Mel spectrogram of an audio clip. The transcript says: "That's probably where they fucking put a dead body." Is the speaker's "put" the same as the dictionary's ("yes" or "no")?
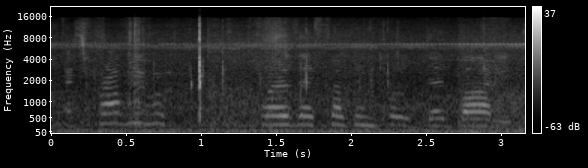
no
